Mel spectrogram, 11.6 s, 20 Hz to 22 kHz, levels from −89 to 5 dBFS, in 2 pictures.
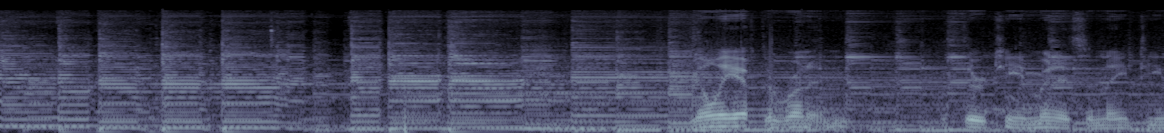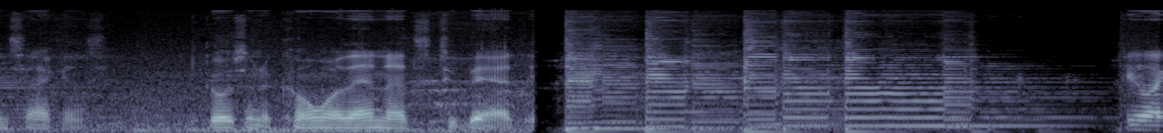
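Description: At 3.86 s a loud pop cuts in and is gone by 3.89 s. It lands as a single sharp crack, roughly 15 dB above the surrounding sound. The audio carries on beneath it without a break. The likely cause is a sudden voltage jolt entering the signal chain, from a plug, a switch, static discharge or a driver glitch. The circuits downstream shape that step into a brief pulse, which is what we hear.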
